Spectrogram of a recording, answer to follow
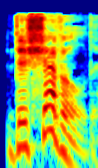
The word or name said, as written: disheveled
